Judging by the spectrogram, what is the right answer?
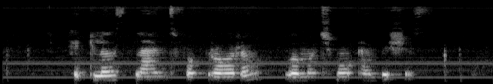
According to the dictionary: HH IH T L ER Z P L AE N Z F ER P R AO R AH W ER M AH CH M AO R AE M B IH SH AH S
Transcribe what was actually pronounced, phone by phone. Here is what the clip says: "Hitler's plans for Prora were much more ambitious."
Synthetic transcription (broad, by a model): HH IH T L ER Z P L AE N S F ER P R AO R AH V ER M AH CH M AO R AE M B IH SH AH S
